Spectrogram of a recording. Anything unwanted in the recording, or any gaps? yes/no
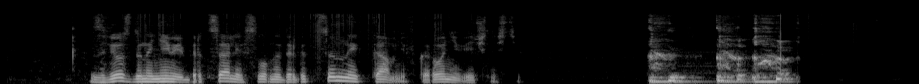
yes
